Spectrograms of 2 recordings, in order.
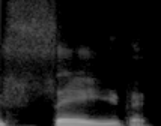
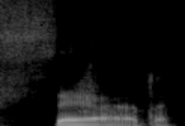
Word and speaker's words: said: Just remember, we pronounce it as said. Don't say said, it is said.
